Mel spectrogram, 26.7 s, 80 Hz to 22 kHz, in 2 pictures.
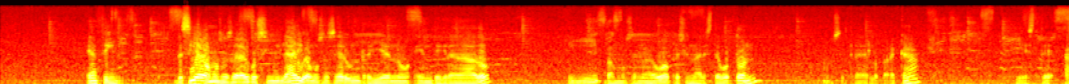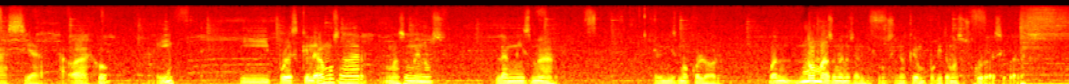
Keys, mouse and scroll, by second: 4.2 click, 8.5 click, 9.6-11.2 drag, 12.7-14.7 drag, 16.0 click, 19.5 click, 20.8-23.6 drag, 24.8 click, 26.6 click.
